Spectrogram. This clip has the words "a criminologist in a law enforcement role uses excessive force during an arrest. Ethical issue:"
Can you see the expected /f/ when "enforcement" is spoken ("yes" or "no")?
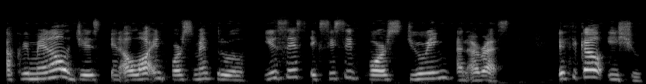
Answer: yes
